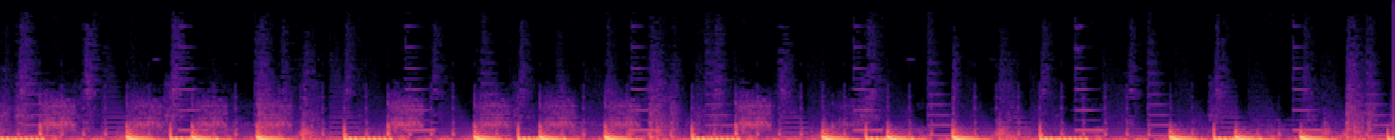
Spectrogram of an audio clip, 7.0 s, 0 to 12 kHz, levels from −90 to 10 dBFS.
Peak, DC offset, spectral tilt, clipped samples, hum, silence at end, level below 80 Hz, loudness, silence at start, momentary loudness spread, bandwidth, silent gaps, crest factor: 0 dBFS; under 0.1%; -11.5 dB/octave; under 0.1%; none; 0 s; -22 dBFS; -15 LUFS; 0 s; 7 LU; 4.6 kHz; none; 12 dB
